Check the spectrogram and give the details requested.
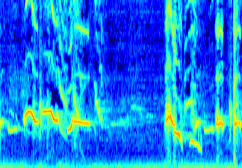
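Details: Short phrases from an Oriental magpie-robin kept as a tutor bird: sweet whistled notes and downward slurs, a pause, then another burst of bright chirps and whistles.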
